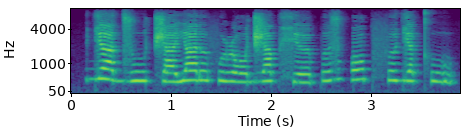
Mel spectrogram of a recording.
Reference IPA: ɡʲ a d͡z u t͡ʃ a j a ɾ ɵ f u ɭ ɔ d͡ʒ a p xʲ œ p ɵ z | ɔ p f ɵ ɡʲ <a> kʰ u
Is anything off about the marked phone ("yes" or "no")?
no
